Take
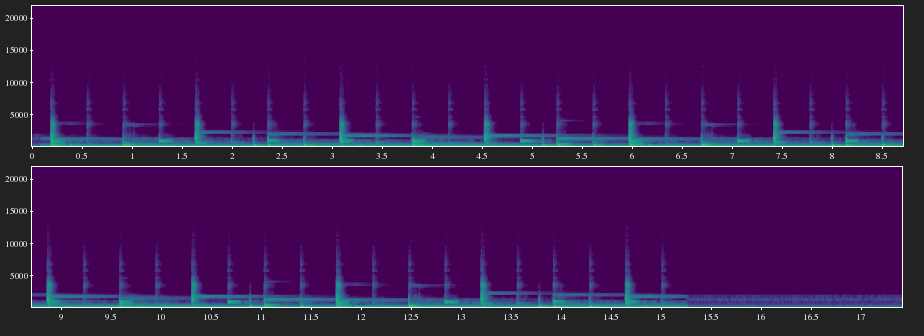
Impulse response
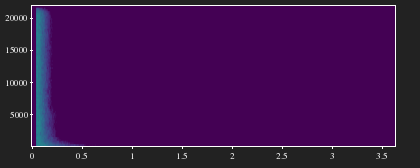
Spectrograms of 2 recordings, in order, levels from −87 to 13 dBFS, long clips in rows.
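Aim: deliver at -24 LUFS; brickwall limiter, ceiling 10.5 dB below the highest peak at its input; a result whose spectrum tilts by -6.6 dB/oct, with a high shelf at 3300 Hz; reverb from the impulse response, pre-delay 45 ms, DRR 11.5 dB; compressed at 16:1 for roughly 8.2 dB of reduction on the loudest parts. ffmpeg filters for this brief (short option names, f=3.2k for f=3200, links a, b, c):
-filter_complex "[0:a]highshelf=f=3.3k:g=7.5,acompressor=threshold=-27dB:ratio=16,alimiter=level_in=1.5dB:limit=-24dB:level=0:latency=1,volume=-1.5dB,asplit=2[a][b];[1:a]atrim=start_sample=2205,adelay=45[c];[b][c]afir=irnorm=-1:irlink=0,volume=-16.5dB[d];[a][d]amix=inputs=2:normalize=0,volume=11.5dB"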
